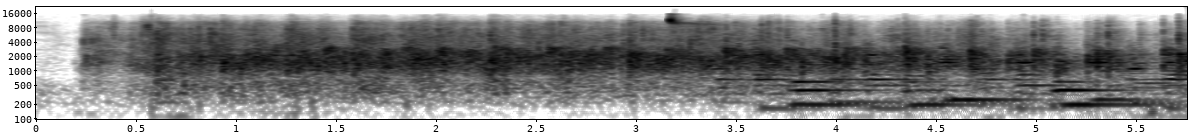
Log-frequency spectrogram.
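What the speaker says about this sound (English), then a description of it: "keep that applause going for all of our incredible demos today" Sustained applause from a large audience, steady and fairly loud throughout, with a voice starting to speak under the clapping near the end.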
